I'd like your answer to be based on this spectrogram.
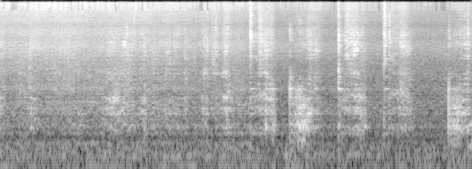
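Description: Garlic fries in hot oil in a pan, a steady close sizzle broken by several sharp scraping stirs of a spatula toward the end.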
